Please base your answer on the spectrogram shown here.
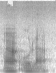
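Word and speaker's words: هؤلاء: ula nah di sini jadi bacanya ula dan ha ula nah cara tulisnya di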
